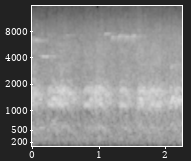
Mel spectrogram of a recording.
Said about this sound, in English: when a mobbing flock of crows teams up on an eagle, they're not only drawing attention and chasing off a potential danger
